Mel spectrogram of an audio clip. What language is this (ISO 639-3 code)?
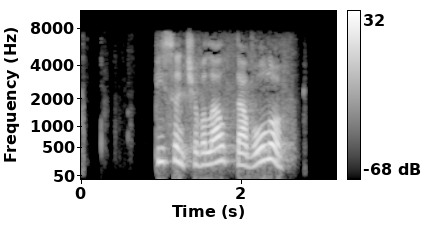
chm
